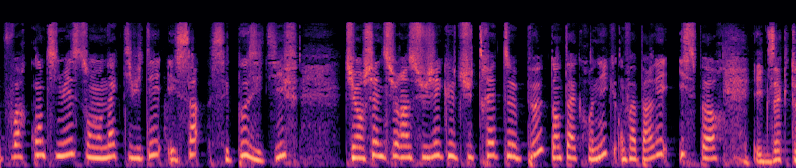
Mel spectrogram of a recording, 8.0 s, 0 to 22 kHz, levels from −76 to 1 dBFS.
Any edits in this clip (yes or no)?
no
